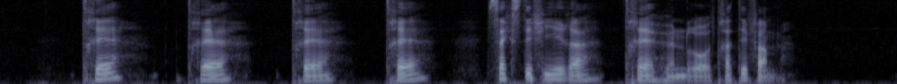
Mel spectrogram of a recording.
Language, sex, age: Norwegian, male, 25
